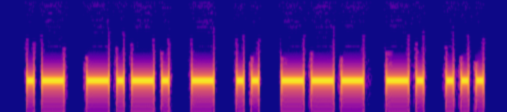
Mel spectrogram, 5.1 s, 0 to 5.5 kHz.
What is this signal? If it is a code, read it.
Morse code, heard as a keyed tone, about 16 wpm, 600 Hz. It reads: ACTIONS
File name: CW / Practice / EnglishSayings16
